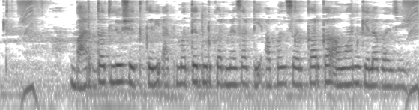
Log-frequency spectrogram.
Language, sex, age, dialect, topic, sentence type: Marathi, female, 18-24, Southern Konkan, agriculture, statement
